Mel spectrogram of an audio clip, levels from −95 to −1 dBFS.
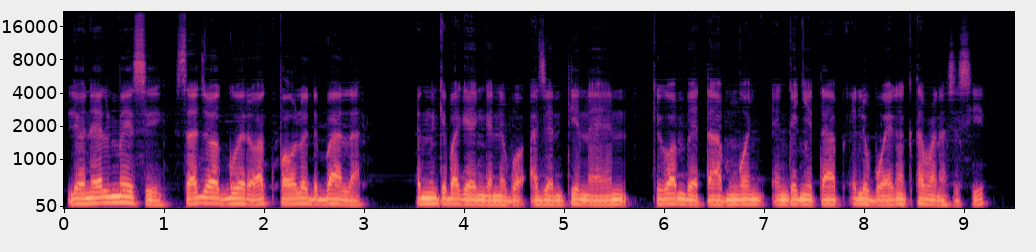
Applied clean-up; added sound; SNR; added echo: neural mask model DeepFilterNet 3.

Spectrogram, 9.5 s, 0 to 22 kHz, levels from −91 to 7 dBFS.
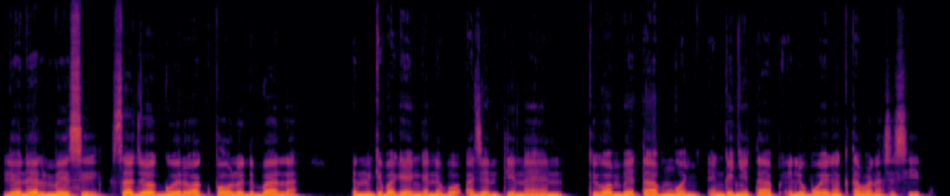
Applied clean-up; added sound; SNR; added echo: neural mask model Resemble Enhance denoiser.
